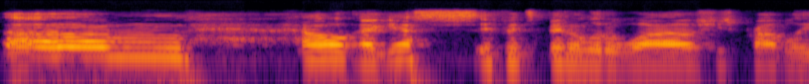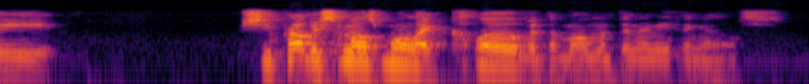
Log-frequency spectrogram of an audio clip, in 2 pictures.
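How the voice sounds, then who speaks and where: A tabletop roleplaying player chatting and narrating informally, in halting, improvised phrases. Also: medium pitch, very animated, mellow. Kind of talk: casual tabletop game chat and narration. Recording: slightly dull, lo-fi audio.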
